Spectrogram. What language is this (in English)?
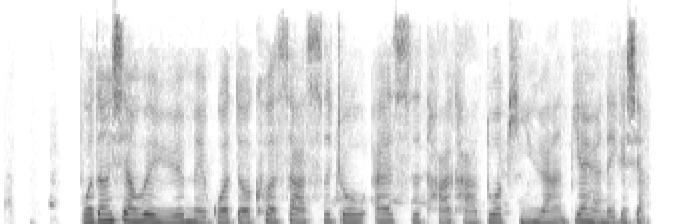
Chinese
